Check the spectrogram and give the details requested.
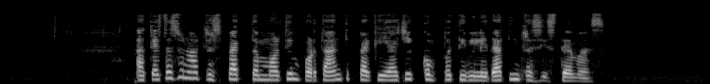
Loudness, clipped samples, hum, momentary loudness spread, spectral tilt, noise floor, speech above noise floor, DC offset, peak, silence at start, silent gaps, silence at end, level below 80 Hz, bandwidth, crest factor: -25 LUFS; under 0.1%; none; 7 LU; -3.5 dB/octave; -69 dBFS; 45 dB; under 0.1%; -6 dBFS; 1.35 s; none; 1.05 s; -78 dBFS; 11.5 kHz; 20 dB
